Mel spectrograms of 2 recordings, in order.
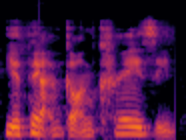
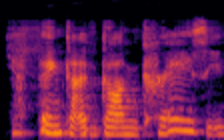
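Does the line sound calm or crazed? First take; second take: calm; crazed. First: The line is delivered in a calmer, plainer manner. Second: The line is delivered in an exaggerated, crazed manner.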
